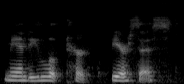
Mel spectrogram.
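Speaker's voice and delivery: plain reading voice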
